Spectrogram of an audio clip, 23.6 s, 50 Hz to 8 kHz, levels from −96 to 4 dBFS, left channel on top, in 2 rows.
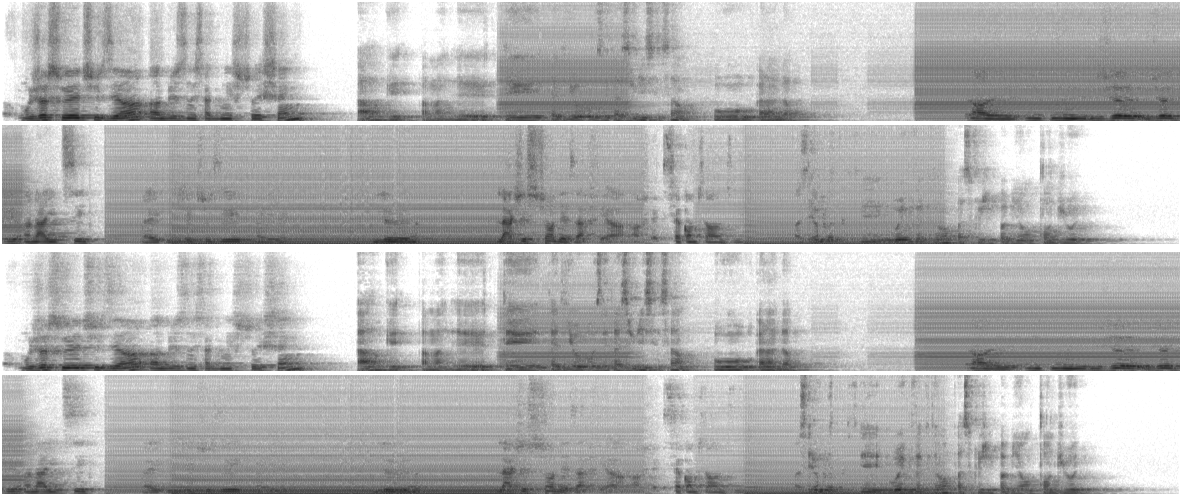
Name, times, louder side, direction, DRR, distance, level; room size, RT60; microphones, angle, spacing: voice 1, 0.0-3.0 9.6-12.6 13.2-14.7 15.5-16.0 16.7-19.2 19.7-19.9, left 2 dB, 75° left, 8 dB, 0.8 m, -21 dB
voice 2, 3.5-7.9 19.8-22.5, right 1 dB, 50° right, 7 dB, 2.1 m, -25 dB
sound 1, 4.9-6.3 9.1-12.0 12.8-18.2 18.7-21.2, right 1 dB, 55° left, 2.9 m, -27 dB
17.5 x 10.0 x 4.6 m, 0.95 s
head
